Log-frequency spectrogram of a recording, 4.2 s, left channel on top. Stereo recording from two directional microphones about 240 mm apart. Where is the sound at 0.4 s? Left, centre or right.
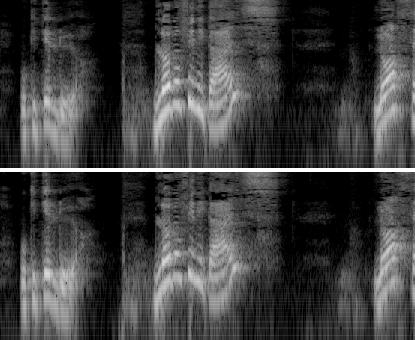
Right.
